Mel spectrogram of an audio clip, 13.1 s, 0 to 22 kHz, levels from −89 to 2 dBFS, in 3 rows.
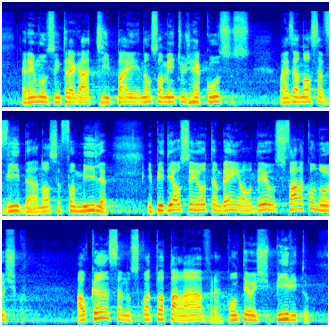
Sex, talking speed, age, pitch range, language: male, 155 wpm, 30-49, 125-150 Hz, Portuguese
